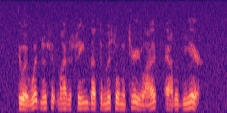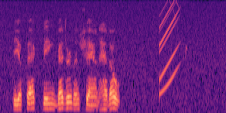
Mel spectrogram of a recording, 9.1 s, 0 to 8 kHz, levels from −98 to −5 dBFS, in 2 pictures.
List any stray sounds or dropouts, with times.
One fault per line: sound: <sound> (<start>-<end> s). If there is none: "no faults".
sound: chirp (7.7-8.2 s)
